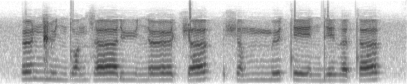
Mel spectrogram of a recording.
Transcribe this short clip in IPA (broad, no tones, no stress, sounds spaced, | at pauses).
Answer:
œ ŋ͡ǁ y n d ɔ n z ɐː ɾ yː n œː t͡ʃ ɐ | ʃ ɐ mː ø t eː n d e ð ɐ t ɐ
